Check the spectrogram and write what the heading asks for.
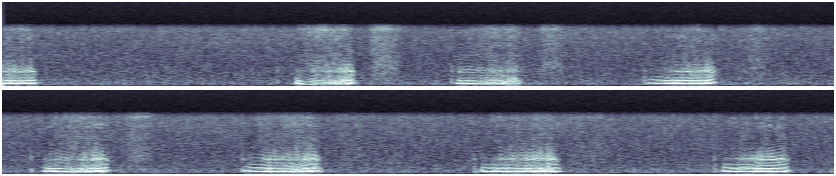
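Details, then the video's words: Natty, a female domestic cat, snoring while asleep: low, rough, harmonic snores in short bursts repeated about every two seconds, eight in a row, with quiet pauses between breaths. "natty snoring"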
